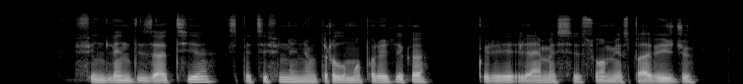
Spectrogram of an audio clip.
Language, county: Lithuanian, Vilnius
